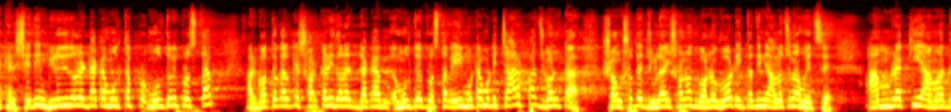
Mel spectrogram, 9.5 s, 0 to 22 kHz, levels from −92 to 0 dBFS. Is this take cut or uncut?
uncut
